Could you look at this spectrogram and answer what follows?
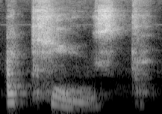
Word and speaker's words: accused: Okay, yes, accused. Okay, remember that this one becomes a sound T, as in Turin, accused.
